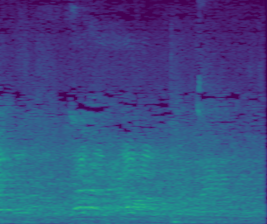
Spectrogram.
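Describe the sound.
A basketball is dribbled on a court, its dull bouncing thuds partly buried under a continuous commentator's voice and a busy background.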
